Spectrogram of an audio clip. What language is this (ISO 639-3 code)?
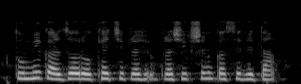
mar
